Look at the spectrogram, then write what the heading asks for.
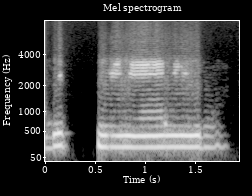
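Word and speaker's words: بالدين: Walaupun sedikit tadi ya, yang perlu lebih dilembutkan kembali huruf dal, biddin, tidak biddin ya, tidak dengan ujung lidah, akan tetapi dengan punggung ujung lidah punggungnya.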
